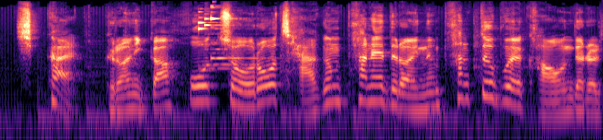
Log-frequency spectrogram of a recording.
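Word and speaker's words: 包丁: 예외적으로 식칼을 포정이라고 쓰고 호초라고 읽는데 칼질을 한 번 해서 두부를 팔았기 때문에 두부 한 모를 이쪼라고 한다.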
